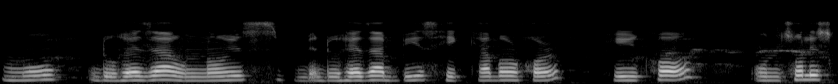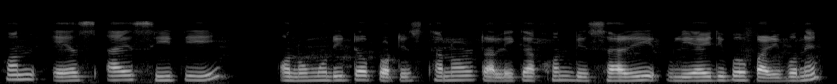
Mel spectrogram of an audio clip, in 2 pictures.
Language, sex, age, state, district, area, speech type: Assamese, female, 60+, Assam, Dhemaji, rural, read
